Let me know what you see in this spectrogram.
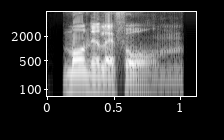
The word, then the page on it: moniliform: British English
